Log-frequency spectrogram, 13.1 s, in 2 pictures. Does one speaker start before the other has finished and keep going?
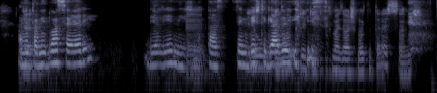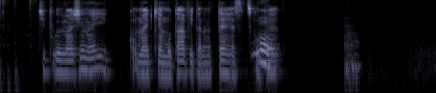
Yes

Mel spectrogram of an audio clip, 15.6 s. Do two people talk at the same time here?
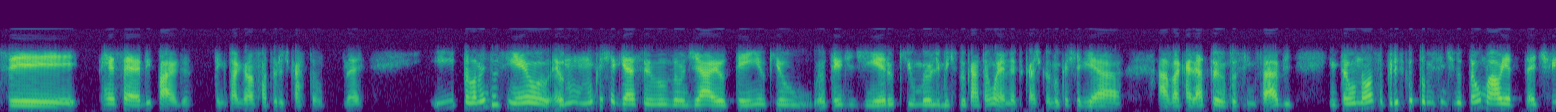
No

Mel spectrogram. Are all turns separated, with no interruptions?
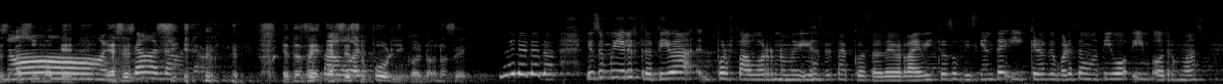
No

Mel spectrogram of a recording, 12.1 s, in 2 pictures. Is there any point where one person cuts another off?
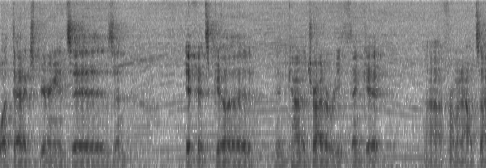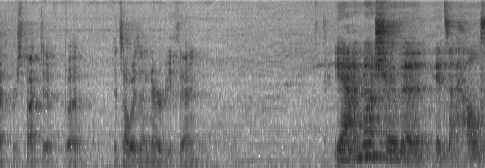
No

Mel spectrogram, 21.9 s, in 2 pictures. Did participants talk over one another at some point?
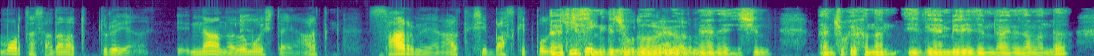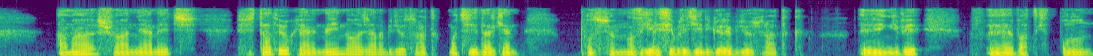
Yes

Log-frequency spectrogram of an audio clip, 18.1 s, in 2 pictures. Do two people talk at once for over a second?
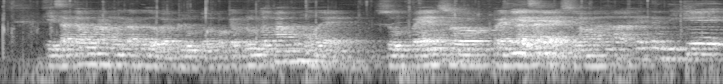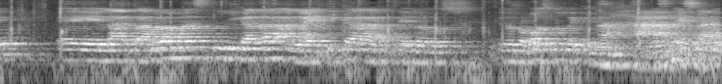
Yes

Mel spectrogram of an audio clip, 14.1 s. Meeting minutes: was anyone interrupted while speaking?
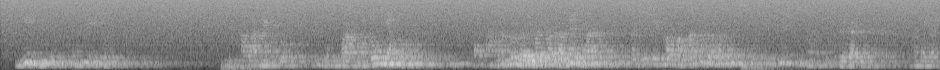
Yes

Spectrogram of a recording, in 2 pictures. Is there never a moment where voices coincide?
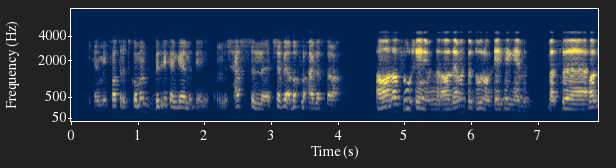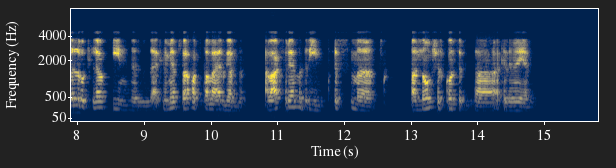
Yes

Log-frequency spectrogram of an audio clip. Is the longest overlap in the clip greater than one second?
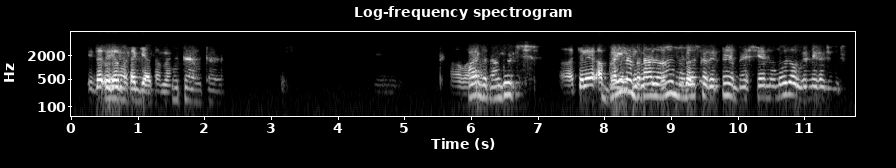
Yes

